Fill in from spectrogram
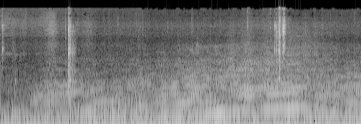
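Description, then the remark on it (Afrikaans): A Suzuki Grand Vitara engine accelerates hard, its drone rising in pitch through second and third gear. Brief dips mark the gear changes, with a steady low rumble running underneath throughout. “En dit voel die oomblik wat jy in derde ingaan, verloor hy bietjie stoom. Trek hy nie meer so hard nie.”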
